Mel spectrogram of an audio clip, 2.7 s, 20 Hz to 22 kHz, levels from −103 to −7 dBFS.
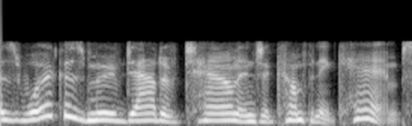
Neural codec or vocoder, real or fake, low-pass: none; real; 5.4 kHz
